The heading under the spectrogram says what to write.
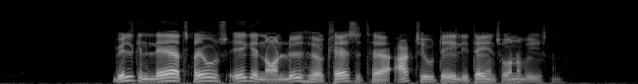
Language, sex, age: Danish, male, 46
